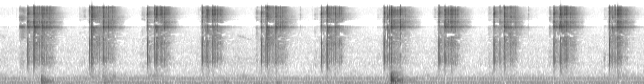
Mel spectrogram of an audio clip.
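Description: Metal ball of a Simboll dexterity puzzle rattling and bouncing on the puzzle's polished metal cone as the puzzle is lifted again and again. There are about ten short, bright, ringing clatters, evenly spaced a bit under two a second.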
